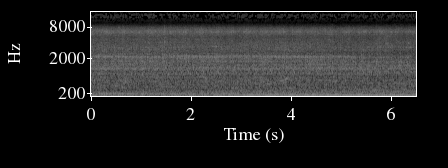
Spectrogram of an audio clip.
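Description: Chevrolet Cruze engine idling steadily, just after being started while the cleared fault codes are being re-checked.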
